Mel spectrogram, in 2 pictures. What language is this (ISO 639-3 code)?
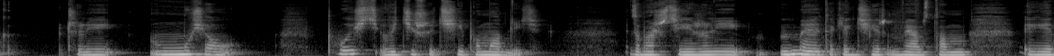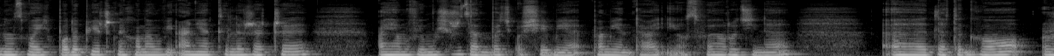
pol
